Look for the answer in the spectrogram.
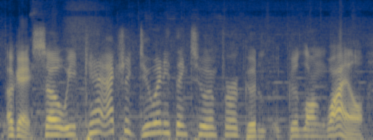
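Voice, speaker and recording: A man gives casual let's-play commentary in a somewhat high voice. He is jokey and playful as he guides viewers, with game music faintly behind him. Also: animated, quick pace, a bit bright. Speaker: gaming video host.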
